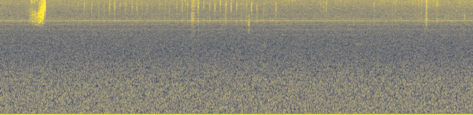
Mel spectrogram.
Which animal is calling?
Lluciapomaresius stalii, an orthopteran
